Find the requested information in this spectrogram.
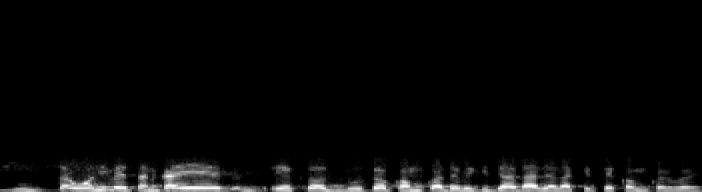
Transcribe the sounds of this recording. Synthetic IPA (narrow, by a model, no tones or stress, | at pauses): t̪ɔoɦimet̪ənkaeeːksɔd̪usɔkəmkəɾd̪ebekid͡ʒjaːd̪ad͡ʒjaːd̪akʰet̪ːekəmkəɾbe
